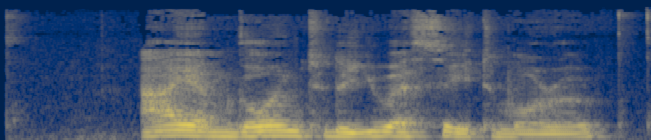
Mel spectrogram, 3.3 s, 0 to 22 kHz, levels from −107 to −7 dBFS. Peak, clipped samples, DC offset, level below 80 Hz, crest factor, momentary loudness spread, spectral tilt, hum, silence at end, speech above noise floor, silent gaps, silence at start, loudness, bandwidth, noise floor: -14 dBFS; under 0.1%; under 0.1%; -64 dBFS; 16 dB; 9 LU; -7 dB/octave; none; 0.25 s; 37 dB; none; 0.7 s; -29 LUFS; 16 kHz; -66 dBFS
